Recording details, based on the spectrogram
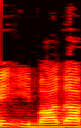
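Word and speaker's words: عبادة: لکھا جاتا ہے عبادہ، اور جب عربی لہجے میں اس لفظ کو پڑھا جاتا ہے تو تیز ساکت ہو کر ہے کی آواز میں بدل جاتی ہے، یعنی اسے عبادہ پڑھا یا بولا جائے گا۔ عربی کا لفظ عبادہ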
